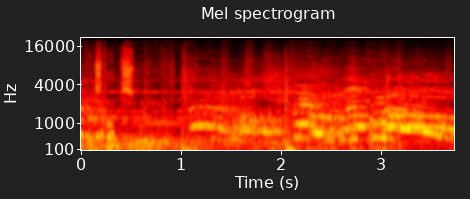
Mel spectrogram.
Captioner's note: hard thud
